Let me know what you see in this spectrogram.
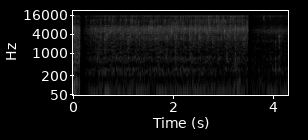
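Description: Faint, steady sizzle of semolina halwa cooking in butter and oil in a pan. It drops out briefly just after the start and again near the end.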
